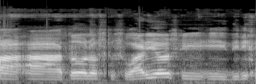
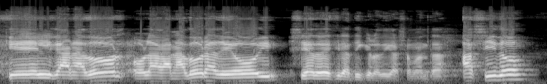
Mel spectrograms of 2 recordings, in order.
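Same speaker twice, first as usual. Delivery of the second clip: TV announcer; 2 semitones higher, 4 dB louder than usual. Acted. Announcing the winner on stream.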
